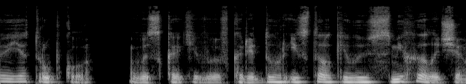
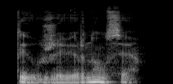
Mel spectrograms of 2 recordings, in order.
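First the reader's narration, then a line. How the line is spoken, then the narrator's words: Flat colorless question. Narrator (Russian): спрашивает он бесцветным голосом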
